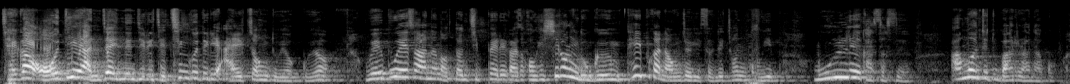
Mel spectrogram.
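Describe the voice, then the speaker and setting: A woman with a fairly high pitch and very wide pitch swings at a fairly quick pace, big swings in loudness, audible room echo and noticeable background noise. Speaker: missionary. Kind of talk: sermon. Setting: church.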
